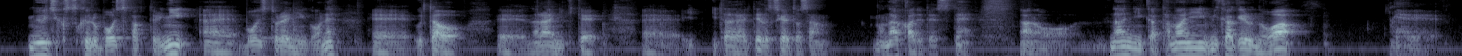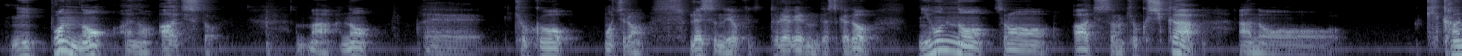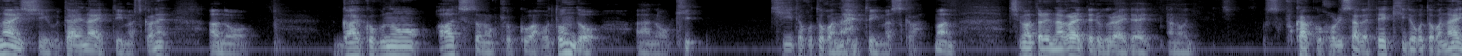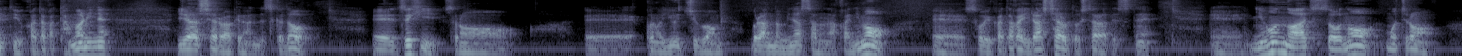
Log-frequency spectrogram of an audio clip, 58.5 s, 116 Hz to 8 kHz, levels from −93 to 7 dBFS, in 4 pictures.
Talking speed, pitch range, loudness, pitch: 295 characters per minute, 80-110 Hz, -34 LUFS, 100 Hz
